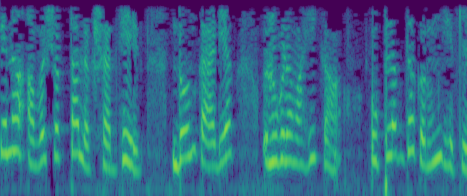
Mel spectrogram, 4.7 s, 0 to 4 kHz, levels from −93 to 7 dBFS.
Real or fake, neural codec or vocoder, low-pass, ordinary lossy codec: real; none; 3.6 kHz; none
